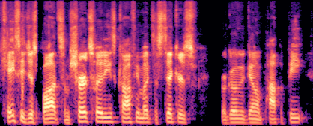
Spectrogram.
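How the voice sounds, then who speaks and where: A man's voice: medium pitch, a little fast, slight background noise. A man co-hosting a casual live-stream chat, speaking conversationally and relaying comments.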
